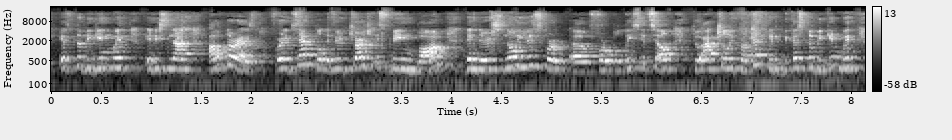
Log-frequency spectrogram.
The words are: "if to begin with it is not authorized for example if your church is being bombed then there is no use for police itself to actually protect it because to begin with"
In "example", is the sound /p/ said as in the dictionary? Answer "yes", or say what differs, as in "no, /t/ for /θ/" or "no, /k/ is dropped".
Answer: yes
